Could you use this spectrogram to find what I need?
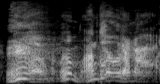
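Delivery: loud, high gruff Gyeongsang grumble; gruff Gyeongsang dialect. Retold or imitated. Gyeongsang man brushing off his wife, loud gruff dialect. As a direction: bark it like a blunt Gyeongsang man. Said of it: "경상도 사람들은 막 겉으로는 막".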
